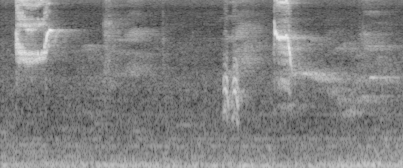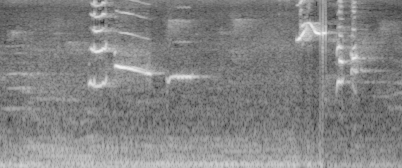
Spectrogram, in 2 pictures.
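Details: Excited Oriental magpie-robin song used to goad rivals into answering: scattered bright whistled notes, down-slurred sweeps and a short buzzy trill, separated by pauses, with steady low hum behind.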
